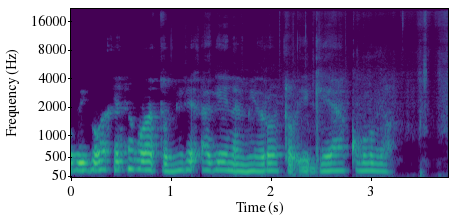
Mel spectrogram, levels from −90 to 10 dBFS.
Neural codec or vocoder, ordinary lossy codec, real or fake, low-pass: vocoder, 44.1 kHz, 128 mel bands, Pupu-Vocoder; none; fake; none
